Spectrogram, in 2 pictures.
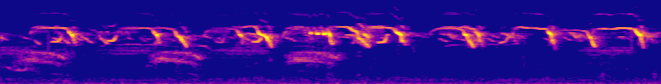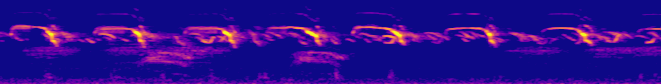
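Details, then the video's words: Domestic chicks, sixty of them, frolicking by a teddy puppy; rapid, high, sharply falling peeps repeated more than twice a second in an eager, uneven stream, with a few softer lower notes. "silly chicks chirping"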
